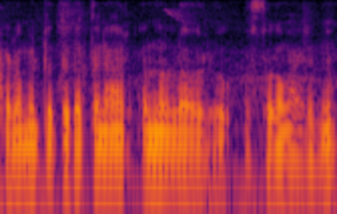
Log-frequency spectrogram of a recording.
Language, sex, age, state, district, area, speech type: Malayalam, male, 45-60, Kerala, Kollam, rural, spontaneous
